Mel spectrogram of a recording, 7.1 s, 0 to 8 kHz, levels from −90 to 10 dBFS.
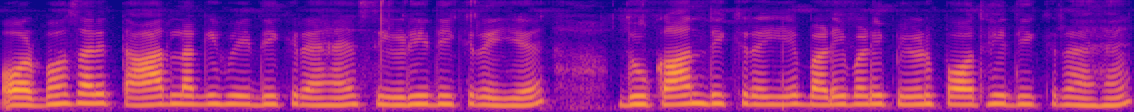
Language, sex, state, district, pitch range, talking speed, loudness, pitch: Hindi, female, Chhattisgarh, Raigarh, 205-225 Hz, 185 wpm, -18 LUFS, 220 Hz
